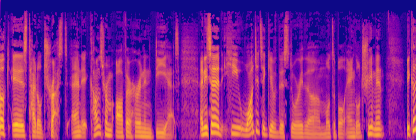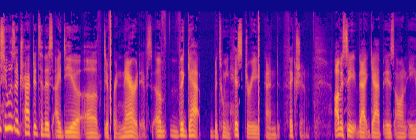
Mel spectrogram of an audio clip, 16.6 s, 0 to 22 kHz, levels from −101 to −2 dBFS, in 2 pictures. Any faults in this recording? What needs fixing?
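At 4.41 s the speech and the background behind it drop together by about 2 dB in a single step. The level doesn't recover, so everything after that point sits slightly quieter. This is a microphone volume stepped down, likely because the call software judged the input too hot and lowered the device's input volume in one move. To prevent it, set the input level conservatively beforehand and turn off automatic microphone adjustment in the call software.

Between 10.50 and 10.59 s, and again between 13.46 and 13.59 s, a short burst of hiss rises and then the audio falls into near silence. The holes last about 64 ms and about 104 ms before the speech returns. These are wireless microphone squelch dropouts. The analogue FM signal faded far enough that the receiver's squelch muted its output until the signal recovered. To prevent them, keep a clear line of sight and short distance between transmitter and receiver, and check antenna placement and battery level.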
